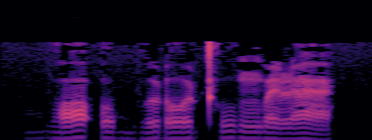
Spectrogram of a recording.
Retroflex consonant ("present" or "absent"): present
